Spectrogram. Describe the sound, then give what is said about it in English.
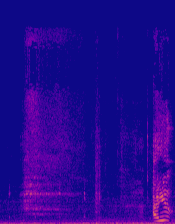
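A car drives along with a steady, low interior road rumble running throughout, while a few brief vocal sounds and a gasp rise over the hum. “Okay, so this is our live reaction because we're driving down to Universal right now.”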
